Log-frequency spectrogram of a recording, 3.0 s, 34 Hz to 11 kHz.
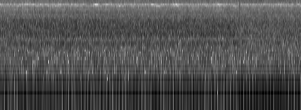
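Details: Iveco 90-16 expedition camper, first start after long storage with two new batteries and new main switch: deep, even diesel idle, no misses, knocks or hunting; runs healthy. Tank nearly empty, no brake pressure yet.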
